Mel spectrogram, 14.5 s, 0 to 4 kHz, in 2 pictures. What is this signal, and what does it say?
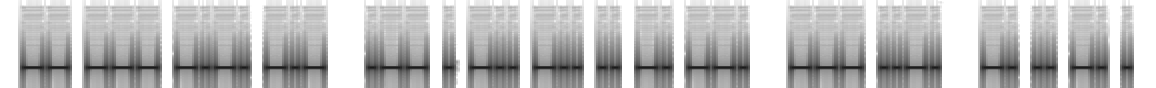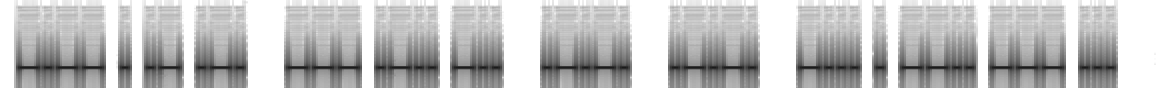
Morse code, heard as a keyed tone, about 30 wpm, 550 Hz. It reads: MOCK WEDDING OF NINE YEAR OLD <AR> <AR> BEZOS
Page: News Headlines in Morse Code at 30 WPM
